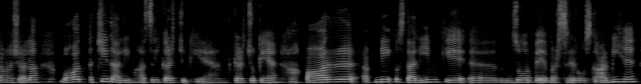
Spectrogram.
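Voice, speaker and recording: A woman teaching a Quran recitation lesson, explaining slowly and carefully, with Arabic recitation between points and some soft whispered remarks. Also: medium pitch. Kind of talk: religious lesson.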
